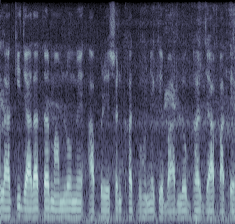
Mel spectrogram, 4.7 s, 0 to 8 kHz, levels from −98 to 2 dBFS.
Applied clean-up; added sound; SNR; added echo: none; none; none; none.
